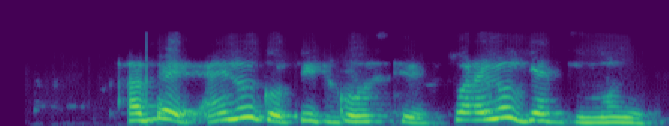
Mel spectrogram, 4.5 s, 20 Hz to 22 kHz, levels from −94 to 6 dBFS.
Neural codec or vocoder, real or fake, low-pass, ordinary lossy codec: codec, 16 kHz, 2 kbps, X-Codec, HuBERT features, trained on general audio; fake; none; none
